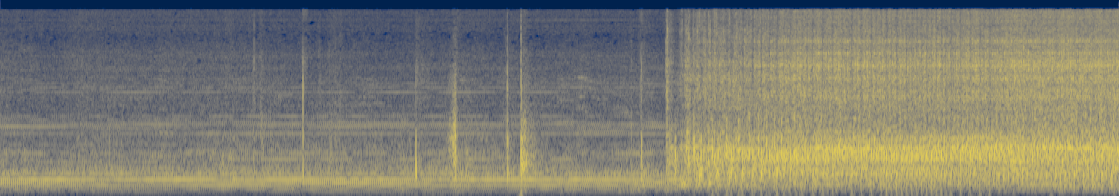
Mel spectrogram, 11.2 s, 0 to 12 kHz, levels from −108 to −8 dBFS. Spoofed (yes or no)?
no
